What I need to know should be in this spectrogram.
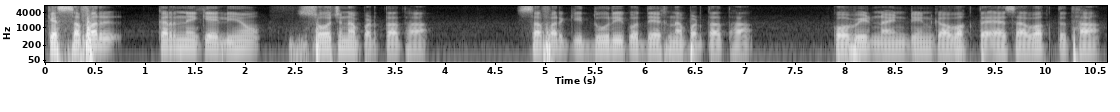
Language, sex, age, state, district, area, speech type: Urdu, male, 18-30, Delhi, East Delhi, urban, spontaneous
